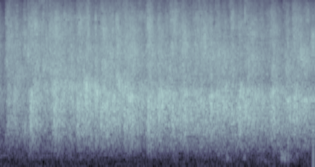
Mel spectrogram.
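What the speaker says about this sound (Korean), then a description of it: "격려와 박수를 쳐주시면 감사하겠습니다." Church congregation applauding during an elders' ordination service in Incheon, a steady, dense wash of many hands clapping throughout, fairly distant and even, with no talking over it.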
